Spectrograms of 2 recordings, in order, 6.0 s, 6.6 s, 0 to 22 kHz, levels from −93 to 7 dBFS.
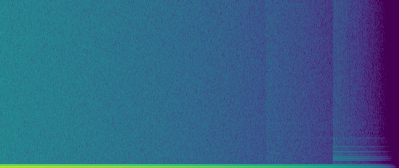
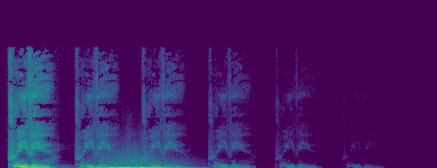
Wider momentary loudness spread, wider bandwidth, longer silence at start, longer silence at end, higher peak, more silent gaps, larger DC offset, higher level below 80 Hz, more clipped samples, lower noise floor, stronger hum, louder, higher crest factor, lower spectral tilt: second, 20 LU vs 25 LU; first, over 20 kHz vs 16 kHz; second, 0 s vs 0.15 s; second, 1.05 s vs 3.15 s; first, -2 dBFS vs -6 dBFS; neither; neither; second, -64 dBFS vs -26 dBFS; neither; second, -54 dBFS vs -70 dBFS; neither; first, -12 LUFS vs -24 LUFS; second, 12 dB vs 18 dB; about the same, -7.5 dB/octave vs -6.5 dB/octave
